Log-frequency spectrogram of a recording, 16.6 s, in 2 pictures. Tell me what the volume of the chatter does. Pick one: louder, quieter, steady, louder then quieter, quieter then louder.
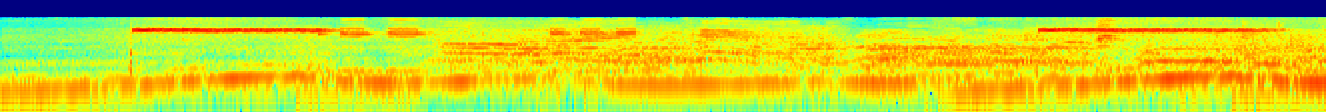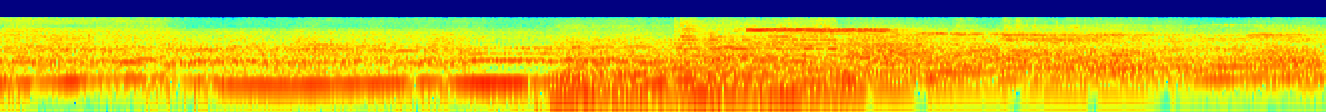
steady.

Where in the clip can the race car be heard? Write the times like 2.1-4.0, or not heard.
0.0-16.5.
